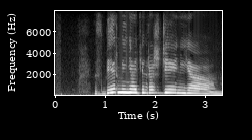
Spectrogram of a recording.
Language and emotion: Russian, positive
